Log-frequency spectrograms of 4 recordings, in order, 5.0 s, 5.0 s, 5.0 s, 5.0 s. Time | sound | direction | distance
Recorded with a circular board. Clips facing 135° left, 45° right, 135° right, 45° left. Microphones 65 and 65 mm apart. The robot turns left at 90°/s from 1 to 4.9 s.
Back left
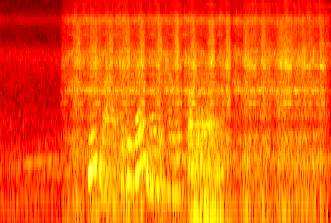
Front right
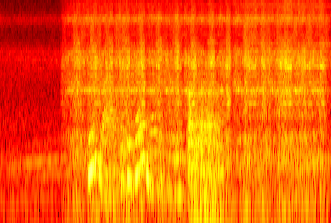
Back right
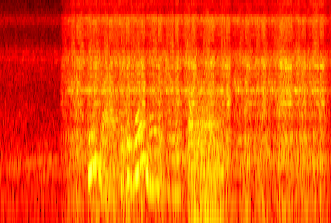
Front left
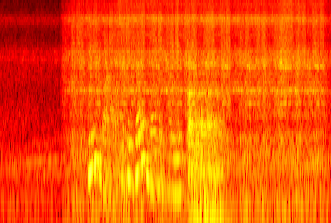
1.3 | a woman speaking | 75° right | 1.1 m
2.8 | boiling | 20° left | 1.6 m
